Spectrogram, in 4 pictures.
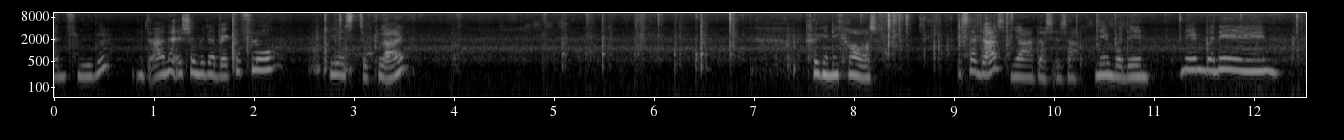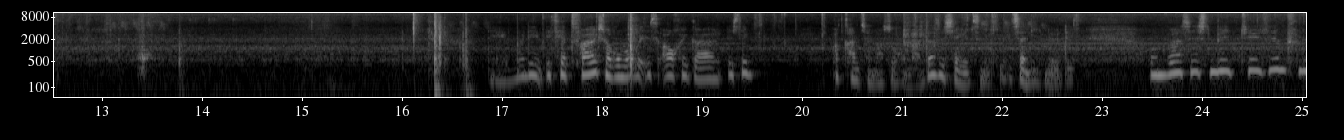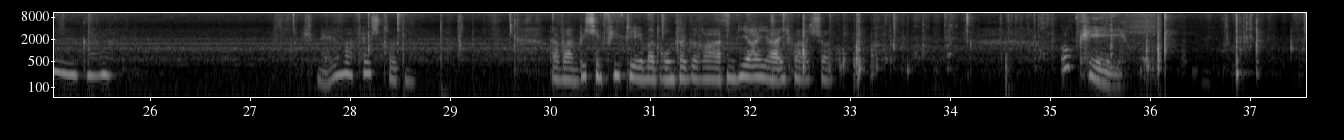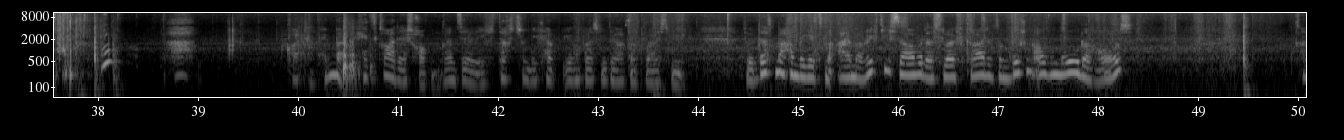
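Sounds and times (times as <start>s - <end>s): handling craft materials: 5.0s - 13.8s, 27.2s - 38.3s, 42.7s - 49.9s.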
